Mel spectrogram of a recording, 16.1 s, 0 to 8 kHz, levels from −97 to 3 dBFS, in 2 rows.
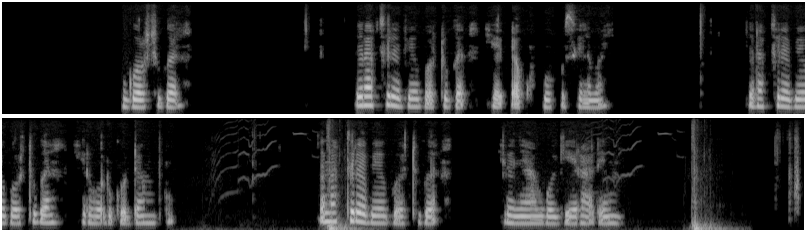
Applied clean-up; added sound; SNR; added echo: none; Squeak / Slam; 11 dB; none.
